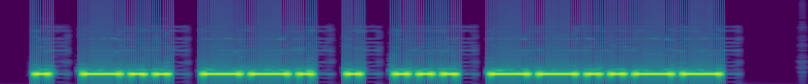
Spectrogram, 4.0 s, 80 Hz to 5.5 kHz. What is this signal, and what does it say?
Morse code, heard as a keyed tone, about 20 wpm, 750 Hz. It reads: EDGES,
